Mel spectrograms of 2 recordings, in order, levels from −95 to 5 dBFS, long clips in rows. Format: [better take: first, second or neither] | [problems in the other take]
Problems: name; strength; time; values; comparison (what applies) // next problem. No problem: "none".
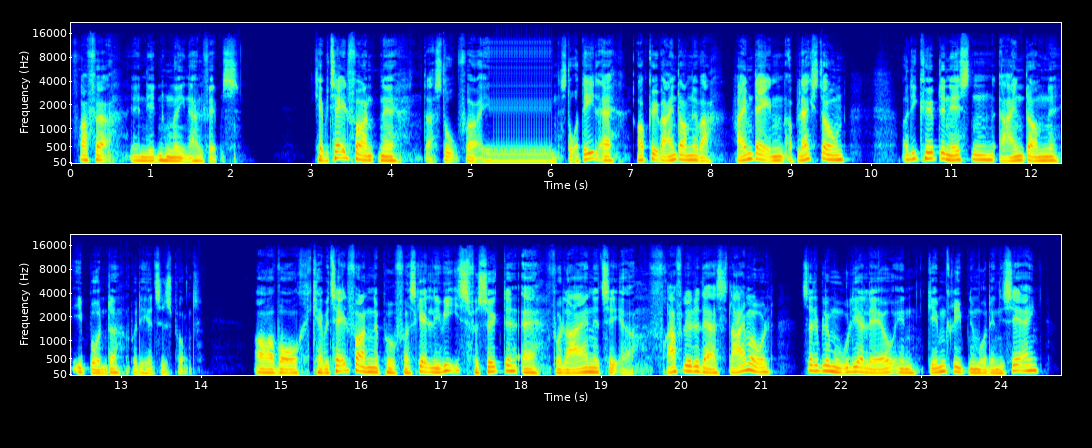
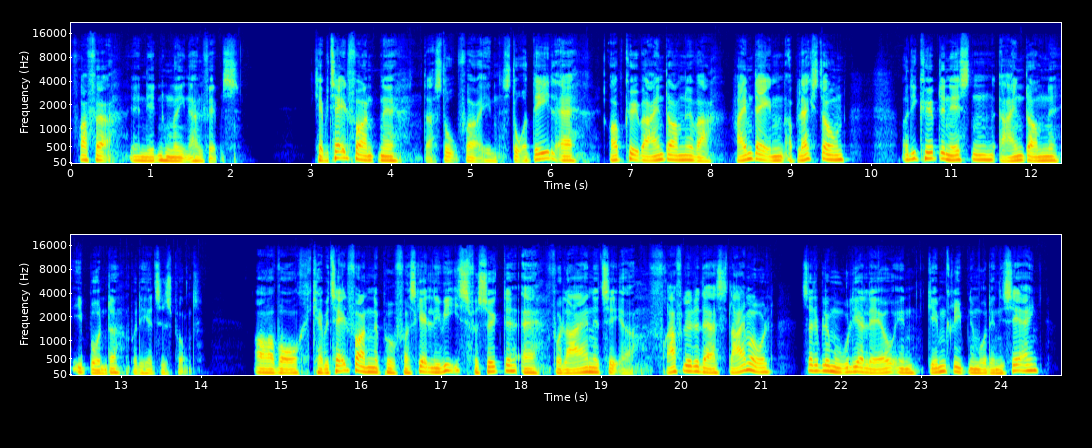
second | audio freezing; at 5.5 s for 1 s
